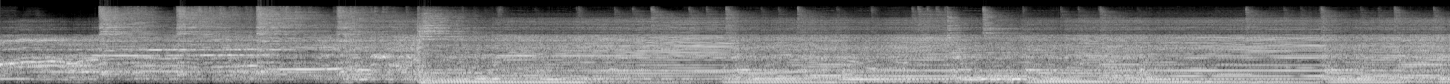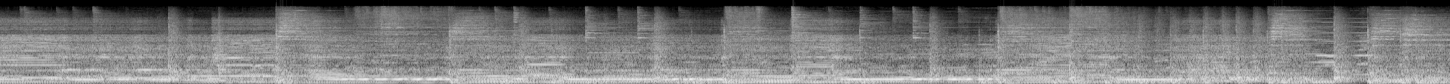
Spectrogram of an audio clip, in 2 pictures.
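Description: Live metal band playing loud: distorted electric guitar, bass and drum kit. The guitar slides up at the start, cymbals come in about a second in, and the heavy bass and kick drum enter about four seconds in.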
